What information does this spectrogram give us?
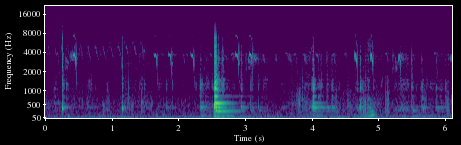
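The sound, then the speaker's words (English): The female of a male-female bird pair calls in repeated short, sharp clucking notes with a strong, louder call near the middle, amid other bird sounds and faint background noise. “This is the female.”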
